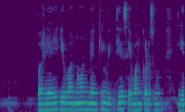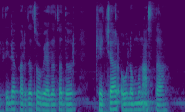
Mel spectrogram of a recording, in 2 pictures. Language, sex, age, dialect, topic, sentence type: Marathi, male, 31-35, Southern Konkan, banking, question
